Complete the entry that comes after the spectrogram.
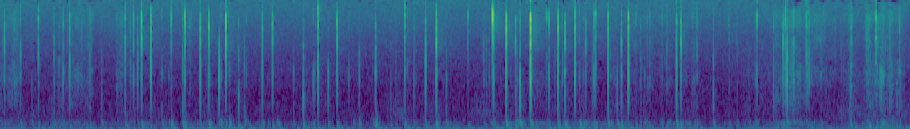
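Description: Long fingernails tap and scratch an orange-print, beeswax-coated cotton food wrap bundle cupped in both hands, producing a quiet, crinkly patter. Dozens of short, dry, bright clicks and scrapes are heard, with no ring after each, over a faint low hum.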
